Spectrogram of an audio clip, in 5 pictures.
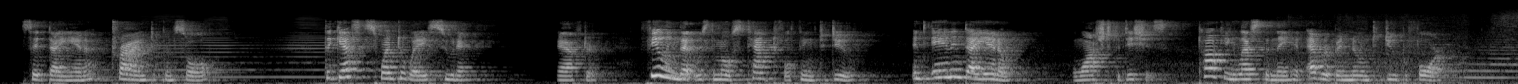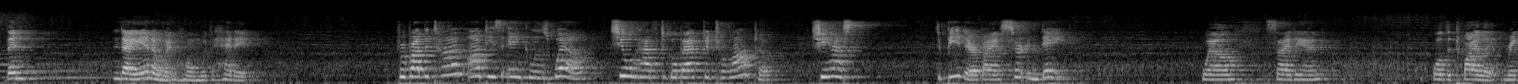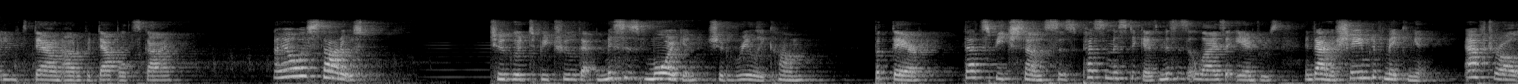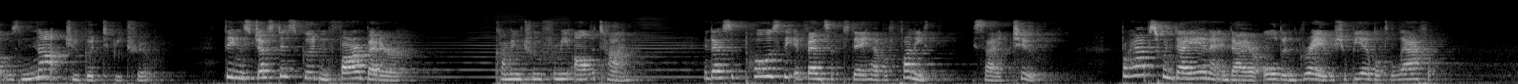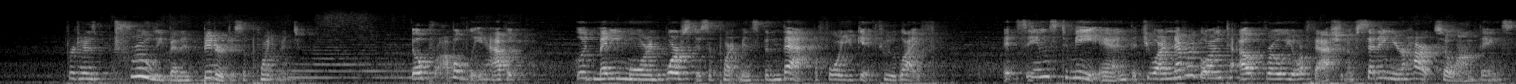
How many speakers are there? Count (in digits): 1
